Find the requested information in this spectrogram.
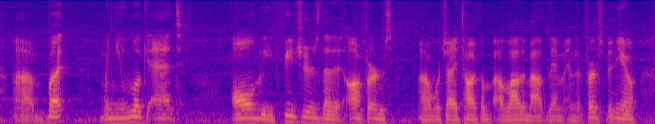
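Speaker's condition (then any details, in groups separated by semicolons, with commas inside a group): Cerebral palsy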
